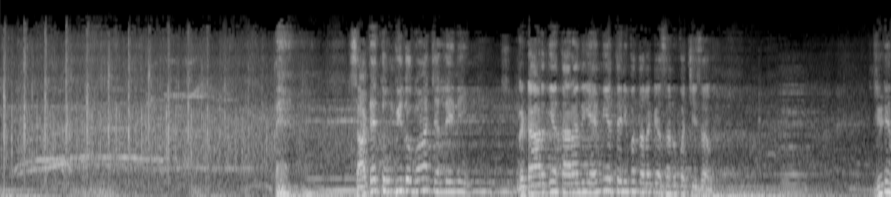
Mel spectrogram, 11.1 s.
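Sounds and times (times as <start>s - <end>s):
audience applause at a Punjabi gathering: 0.0s - 4.4s
speech: 4.4s - 9.2s, 10.9s - 11.1s.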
